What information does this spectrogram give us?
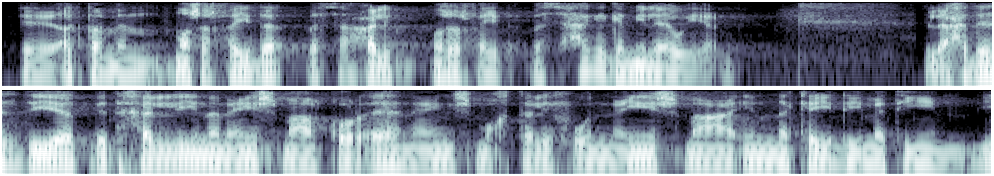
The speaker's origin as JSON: {"language": "Arabic", "country": "Egypt", "said": "منطقة العريش عندنا في مصر"}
